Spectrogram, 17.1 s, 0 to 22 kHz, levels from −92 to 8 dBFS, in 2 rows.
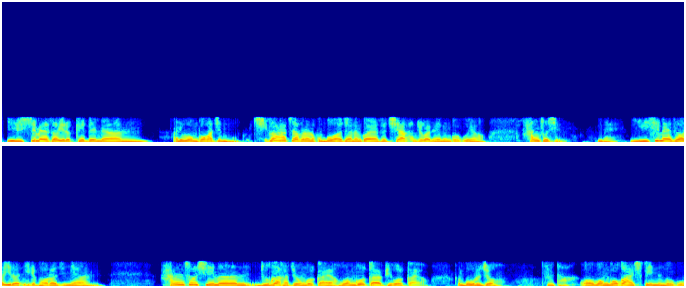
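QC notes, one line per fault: Throughout, G.729 codec: speech is band-limited with nothing above 4 kHz and has a plainly rough, synthetic edge. The decoder rebuilds each 10 ms frame from a vocal tract filter, pitch predictor and a few pulses, which fits an 8 kbit/s stream.
3.23–3.32 s, 5.05–5.19 s and 8.73–8.91 s, VoIP packet loss concealed by the speech codec: the decoder stretched its last pitch and filter into a fading buzzy tone or coloured noise. About 40 ms went missing in the first gap and 20 ms in the others, and the sound stays weak or distorted for tens of milliseconds after packets return as later frames rebuild.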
